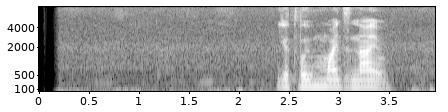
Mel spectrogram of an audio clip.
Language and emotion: Russian, angry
